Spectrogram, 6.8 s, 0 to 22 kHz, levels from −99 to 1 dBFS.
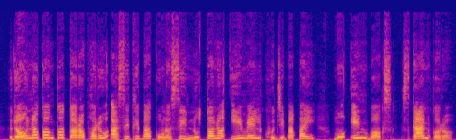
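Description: From start to finish the speech carries generation loss: it sounds swirly and hollow, consonant attacks are smeared, and the texture is rougher than a single encode at this quality would leave. The likely cause is the audio being decoded and re-encoded about seven times, with each pass quantising on a shifted frame grid so noise and holes pile up. The character fits repeated Opus passes at around 48 kbit/s, even though the bandwidth still reaches 20.3 kHz.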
